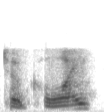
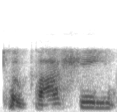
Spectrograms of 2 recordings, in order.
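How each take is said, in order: First: The name is said in its native-style pronunciation. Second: The name is read out as it looks written. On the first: The speaker calls it right. "I think you pronounce it Tokoi" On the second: The speaker calls it wrong. "it looks like Toga, Tokashi on the label"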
